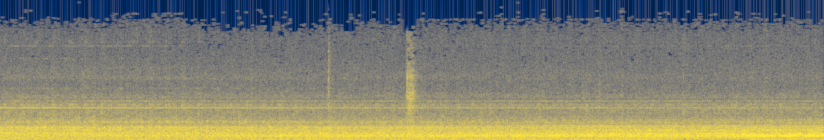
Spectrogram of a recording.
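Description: Steady diesel-engine drone from an HO scale model diesel locomotive while it moves cars during yard switching, with a short tick about four seconds in.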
